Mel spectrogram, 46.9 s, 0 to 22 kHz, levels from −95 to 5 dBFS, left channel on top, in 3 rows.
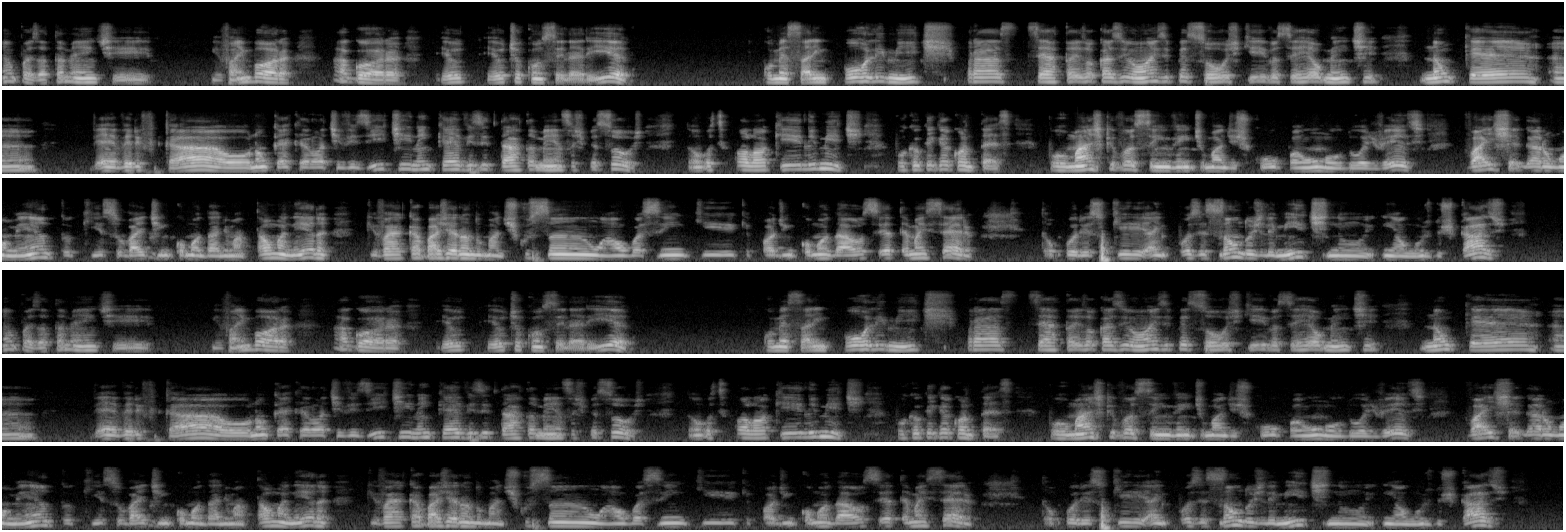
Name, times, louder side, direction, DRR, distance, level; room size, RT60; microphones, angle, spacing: voice 1, 0.0-1.5 2.1-2.9 3.3-4.0 4.4-6.3 7.6-10.0 10.3-13.7 14.2-15.9 16.5-22.0 22.5-22.7 23.0-25.7 26.1-29.8 30.3-34.5 34.9-38.6 38.8-41.4 41.6-46.3, left 5 dB, 65° left, 0.7 m, -30 dB
4.8 x 2.5 x 2.6 m
head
